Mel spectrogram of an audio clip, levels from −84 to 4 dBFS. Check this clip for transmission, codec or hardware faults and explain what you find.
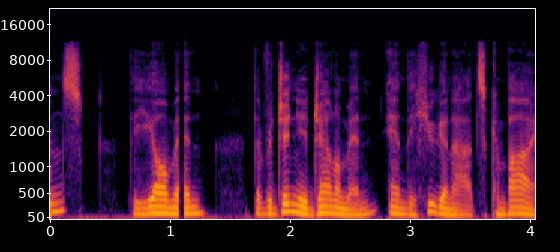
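One codec fault is present in the speech. At 1.06 to 1.11 s, a gap at a join of encoded pieces: separately encoded segments were spliced untrimmed, leaving encoder delay and padding as a 50 ms silence. The waveform drops to a flat line with smeared edges, shown as a blank vertical band on a spectrogram, then the sound resumes where it stopped.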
